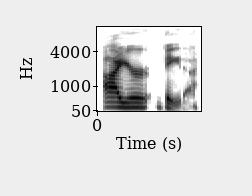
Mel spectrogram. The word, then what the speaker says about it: Ayurveda: And it's pronounced Ayurveda. The R is not silent, contrary to my previous belief.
